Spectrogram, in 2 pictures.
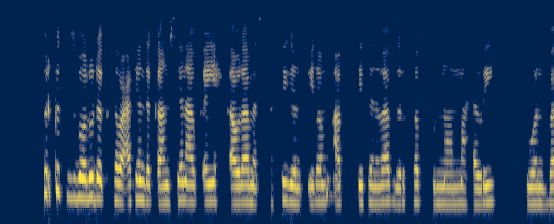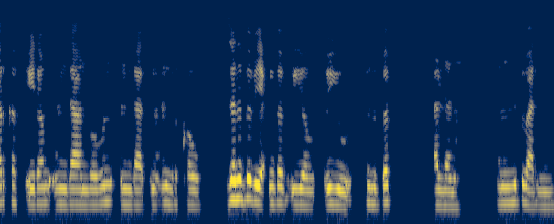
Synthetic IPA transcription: bɨɾkɨt̪zɨβɐlud̪ɐkʼːi̥sɐβʕat̪ʰjend̪ɐkʼːanɨsjenaβkʼɐjːɪħkʼawlamɐt͡sʼħaft̪iɡɐnt͡sʼilo̞ma̰βbet̪ʰɐnɨβaβzɨɾɨkʰːɐβbɨnːamːaħɨβɾi | ɨwonbɐɾkʰɐfʔilo̞mɨnd̪anboβunɨnd̪at͡sʼnɨʕɨnjɪɾɨkʰːɐβu | zɐnɨbːɨβjɛʕɨnbɐβɨjːoɨjːut̪ʰɨnɨbɐβ | ʔalːɐna | kɨnɨnɨbːɨβalːɐna

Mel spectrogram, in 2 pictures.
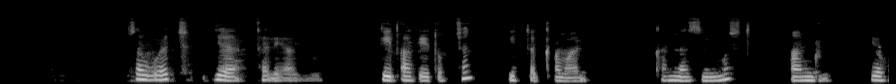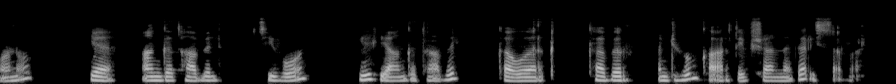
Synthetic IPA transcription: səwːo̞t͡ʃːjɛt̪ʰələ̰ja̰jːu | ɡ̥e̞t̪ʼaɡe̞t̪ʼo̞t͡ʃːɪn | jɪt̪ʼːəkʼːəmalː | kʰəɨnːəzːihmwʊst̪ʼ | ʔand̪u | jɛɦo̞nəw | jɛ | ʔaŋɡət̪ʰaβɨl | siho̞n | jɪhjɛaŋɡət̪ʰaβɨl | kʰəwɔɾkʼ | kʰəβɨɾ | ʔɨnd̪ihumkʰəʔa̰ɾt̪ʰefʃalnəɡəɾjɪsːə̰rːa̰l

